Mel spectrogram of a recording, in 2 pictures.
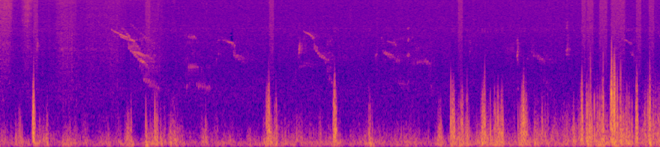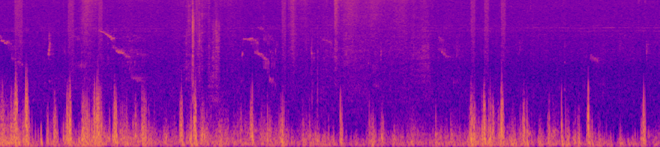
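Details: African wild dog; sneeze; signalling readiness to set off on a hunt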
